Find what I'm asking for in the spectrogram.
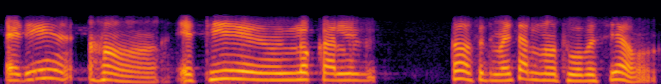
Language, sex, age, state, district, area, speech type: Odia, female, 45-60, Odisha, Angul, rural, conversation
